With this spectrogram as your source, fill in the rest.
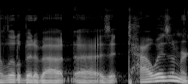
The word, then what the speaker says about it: Taoism: you mentioned a little bit about is it Taoism or Taoism or is it both it's spelled Taoism but it's pronounced Taoism okay and right before we started you said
